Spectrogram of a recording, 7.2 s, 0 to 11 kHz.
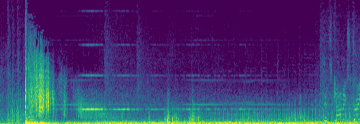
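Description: An incoming missile strike in the video game Sniper Ghost Warrior 2, opening with one loud sudden blast followed by a rumbling, whooshing aftermath under a steady engine drone, with voices talking over it.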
